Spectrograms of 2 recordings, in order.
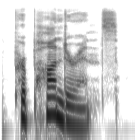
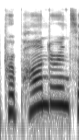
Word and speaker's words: preponderance: A preponderance of evidence tips the scales completely in your favor. Stress the second syllable, preponderance.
